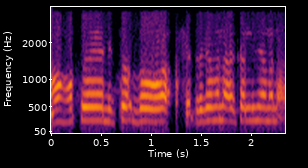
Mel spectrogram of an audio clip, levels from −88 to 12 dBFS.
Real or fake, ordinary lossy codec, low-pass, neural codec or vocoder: real; none; 3.6 kHz; none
